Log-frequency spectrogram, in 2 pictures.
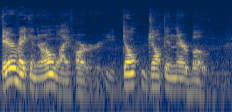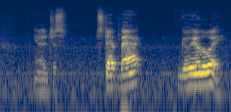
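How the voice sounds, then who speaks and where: A man's voice: medium pitch, lively intonation, a little hiss or hum. Man chatting with stop-start restarts. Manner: halting, many restarts. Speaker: podcast co-host. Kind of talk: casual podcast chat.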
